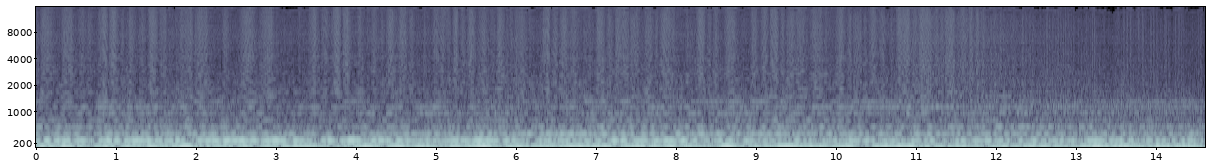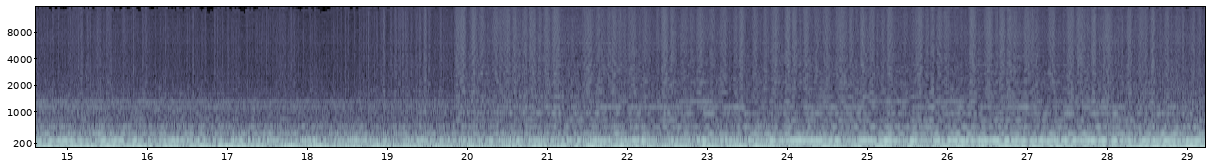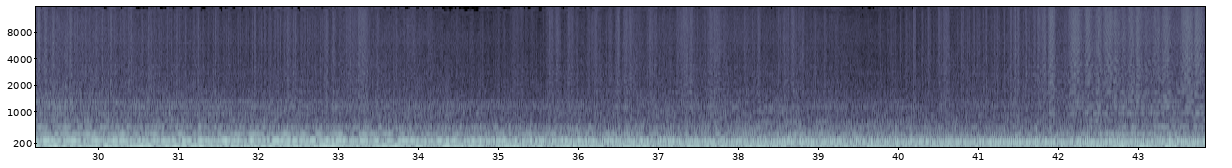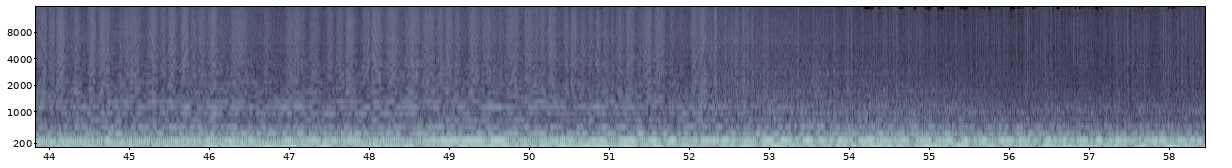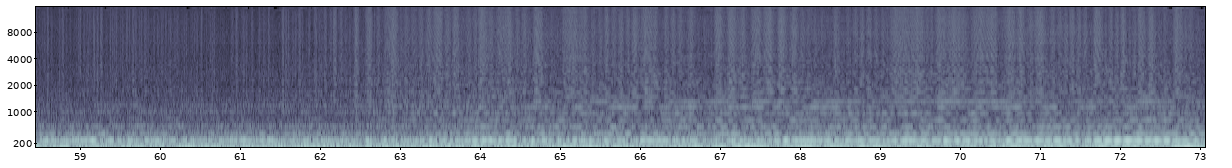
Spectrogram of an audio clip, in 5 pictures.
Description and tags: archi soundscape electric1
Using instances of Surge (synth) and Rayspace (reverb)
Sounds good for engine rooms.
ambiant, ship, atmosphere, ambiance, ambience, soundscape, drone, engine, ambient, electricity, electric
